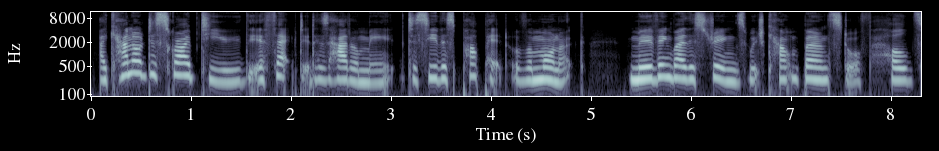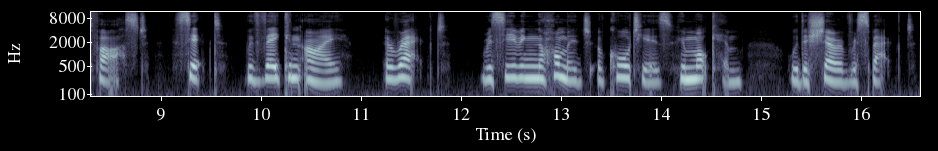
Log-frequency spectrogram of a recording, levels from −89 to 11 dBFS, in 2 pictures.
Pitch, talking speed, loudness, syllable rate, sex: 235 Hz, 165 wpm, -19 LUFS, 4.3 syllables/s, female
